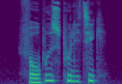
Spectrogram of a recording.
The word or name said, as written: forbudspolitik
